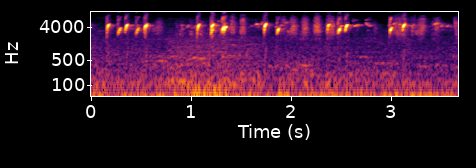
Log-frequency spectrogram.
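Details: Goldfinch singing in response to stimulation, a competition-song bird: crisp high chirps in fast doublets and triplets, bright and ringing, steady through the stretch.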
